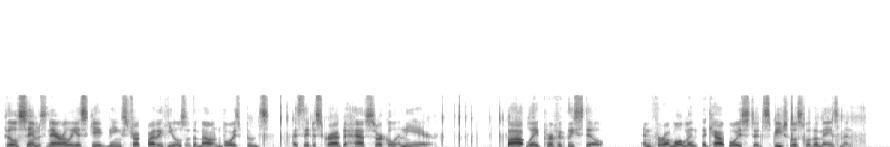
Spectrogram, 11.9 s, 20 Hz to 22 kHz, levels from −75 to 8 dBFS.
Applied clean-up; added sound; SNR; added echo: neural diffusion model UNIVERSE++.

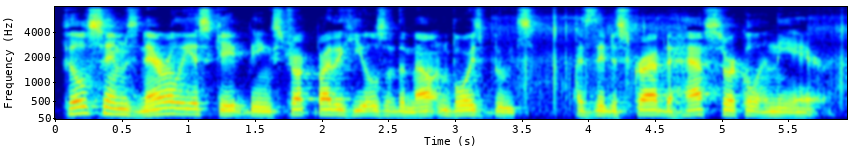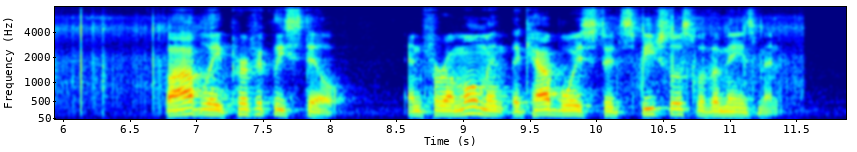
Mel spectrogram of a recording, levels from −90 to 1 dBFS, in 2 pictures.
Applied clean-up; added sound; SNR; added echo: none; Fire; 20 dB; none.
